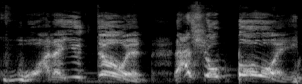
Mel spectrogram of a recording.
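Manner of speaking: slow, high, mock-anguished protest; exasperated reproach. Viewer scolds the friends for disloyalty, exasperated.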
